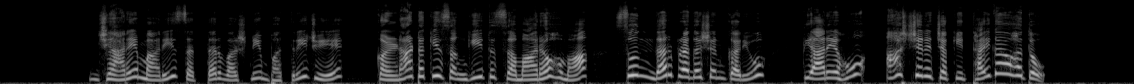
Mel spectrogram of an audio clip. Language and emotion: Gujarati, surprised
